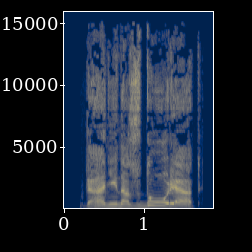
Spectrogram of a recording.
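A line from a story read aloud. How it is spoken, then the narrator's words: Sudden yell, dragoon. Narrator (Russian): заорал вдруг смуглый драгун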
